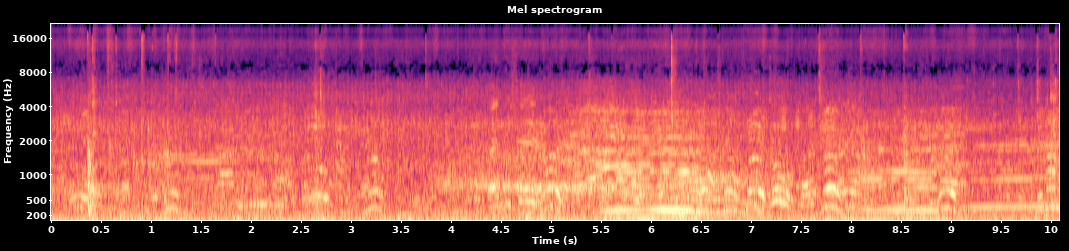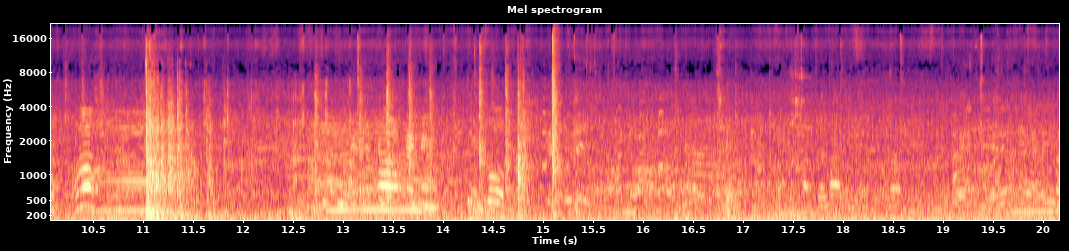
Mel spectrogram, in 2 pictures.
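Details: Fierce giant cattle being brought down from a truck. Low engine rumble runs under a series of deep, evenly held moos spaced a couple of seconds apart, mixed with voices and sharp bangs.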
